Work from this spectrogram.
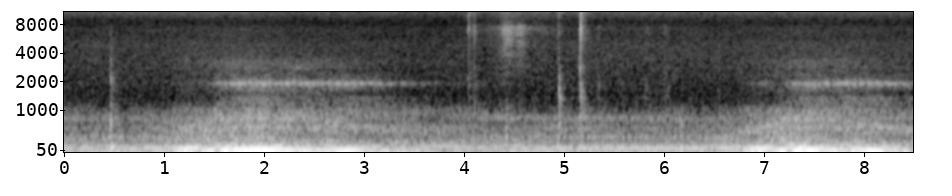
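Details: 2012 Hyundai YF Sonata LPI (LPG) engine on a cold idle: low rumble with a loose, fairly fast tapping from the cylinder head area that swells and fades. First thought to be rattling plastic, it grew louder; suspected knock, not yet repaired.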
